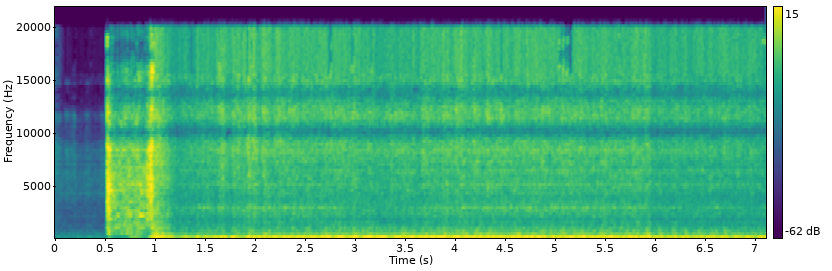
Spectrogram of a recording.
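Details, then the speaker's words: Chevrolet S-10 with LQ9 V8 swap, Holley Terminator X Max and Current Performance harness, first start with no transmission fitted: quiet clicking, then the V8 fires at once and settles into a steady, even low rumble at idle; normal healthy start. "But, yeah, what a good feeling that was to hear that thing fire off, and it sounds good."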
